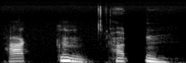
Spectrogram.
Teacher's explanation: with the nasal plosive, which is the back of the throat, and instead of opening to the front through the mouth, you're opening through the nose.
